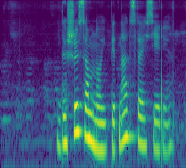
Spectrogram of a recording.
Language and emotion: Russian, neutral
